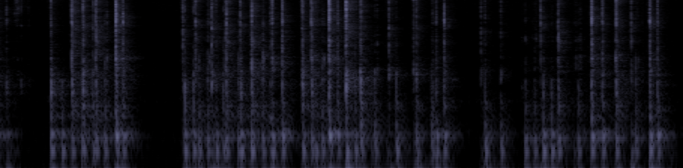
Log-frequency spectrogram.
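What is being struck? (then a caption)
Laptop keyboard with plastic keys and a metal body. Both hands tap with their fingertips on a MacBook Pro laptop keyboard with black plastic keys and an aluminium body. The result is quick, soft runs of clicky keystrokes with a low, thuddy body and bright tips. The runs are separated by brief pauses.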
